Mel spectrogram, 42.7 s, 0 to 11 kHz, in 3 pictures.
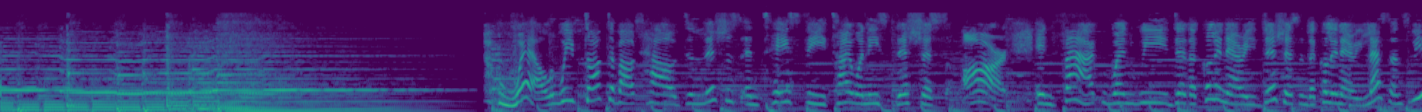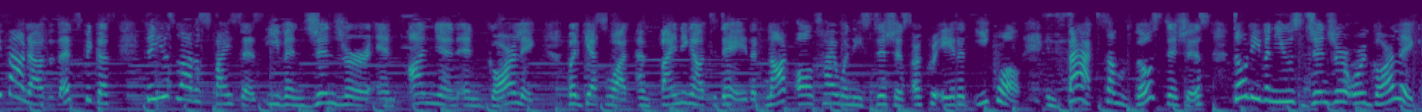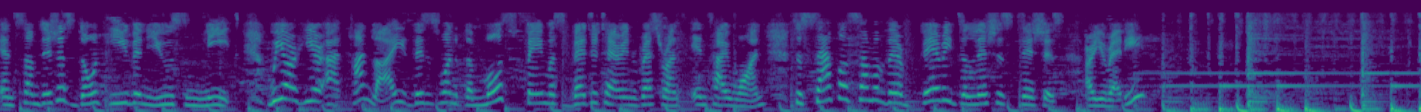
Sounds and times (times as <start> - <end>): Music: 0.0 - 42.6
Speech: 4.8 - 40.0.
